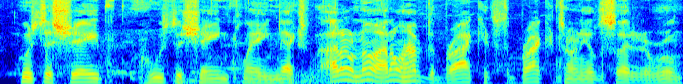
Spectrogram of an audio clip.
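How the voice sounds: Speaking fast with lively intonation, a man uses a medium-pitched voice that has a slightly mellow tone.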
